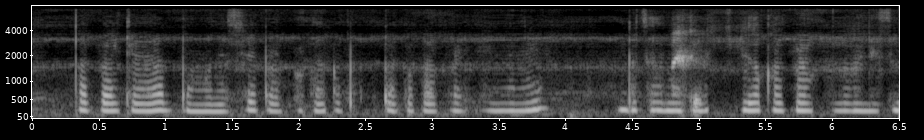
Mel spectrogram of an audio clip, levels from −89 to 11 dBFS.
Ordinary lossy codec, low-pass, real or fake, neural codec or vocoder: MP3, 64 kbps; 7.2 kHz; fake; codec, 44.1 kHz, 2.6 kbps, SNAC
